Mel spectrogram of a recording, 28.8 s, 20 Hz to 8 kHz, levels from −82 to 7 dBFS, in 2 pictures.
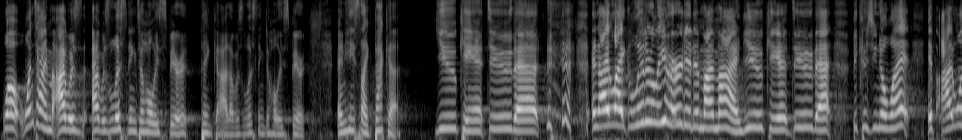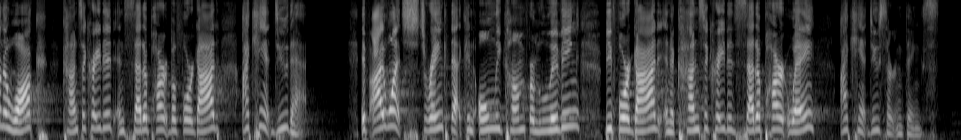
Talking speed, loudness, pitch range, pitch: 170 wpm, -20 LUFS, 230-300 Hz, 255 Hz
